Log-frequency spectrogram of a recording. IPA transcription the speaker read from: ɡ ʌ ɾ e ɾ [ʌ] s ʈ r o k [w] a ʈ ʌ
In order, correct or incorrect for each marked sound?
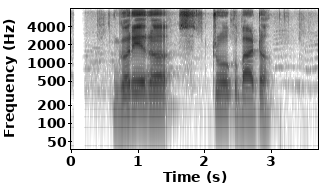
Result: correct, incorrect: b

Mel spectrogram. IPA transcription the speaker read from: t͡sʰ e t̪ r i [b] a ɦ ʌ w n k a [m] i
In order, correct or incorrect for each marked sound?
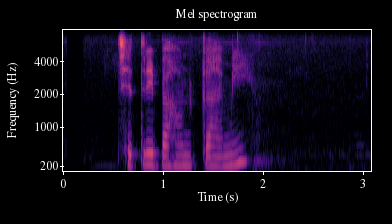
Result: correct, correct

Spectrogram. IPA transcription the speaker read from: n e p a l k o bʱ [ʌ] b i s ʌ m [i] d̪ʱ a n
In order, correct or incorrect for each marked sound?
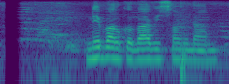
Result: incorrect: a, correct

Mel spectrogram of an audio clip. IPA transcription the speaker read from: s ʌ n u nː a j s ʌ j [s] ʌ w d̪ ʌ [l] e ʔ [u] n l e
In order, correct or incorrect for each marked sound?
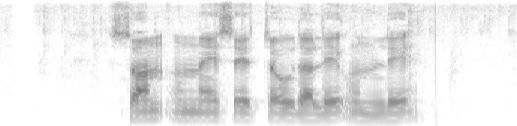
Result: incorrect: t͡s, correct, correct

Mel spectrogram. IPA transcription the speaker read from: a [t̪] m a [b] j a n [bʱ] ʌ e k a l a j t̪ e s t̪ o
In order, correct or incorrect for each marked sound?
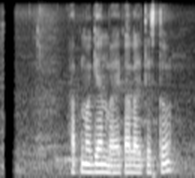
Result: correct, incorrect: ɡ, correct

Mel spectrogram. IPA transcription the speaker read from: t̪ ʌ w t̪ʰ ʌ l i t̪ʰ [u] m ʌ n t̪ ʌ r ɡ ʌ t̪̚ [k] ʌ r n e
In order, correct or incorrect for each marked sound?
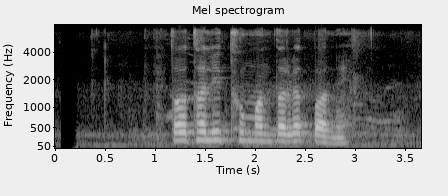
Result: correct, incorrect: p

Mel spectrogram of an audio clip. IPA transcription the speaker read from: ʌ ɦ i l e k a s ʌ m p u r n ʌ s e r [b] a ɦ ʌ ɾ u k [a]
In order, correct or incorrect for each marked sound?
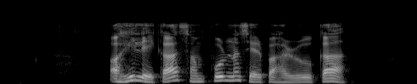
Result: incorrect: p, correct

